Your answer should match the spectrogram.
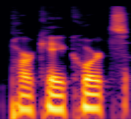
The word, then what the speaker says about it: Parquet Courts: But this one, just assume parquet, as I try to pronounce it phonetically, as in the type of wooden flooring that you would see at a basketball court. And then quartz, as in the court, I said.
